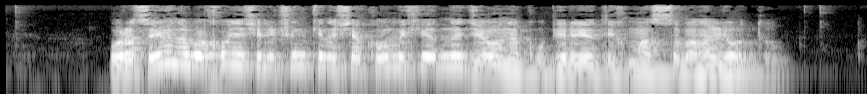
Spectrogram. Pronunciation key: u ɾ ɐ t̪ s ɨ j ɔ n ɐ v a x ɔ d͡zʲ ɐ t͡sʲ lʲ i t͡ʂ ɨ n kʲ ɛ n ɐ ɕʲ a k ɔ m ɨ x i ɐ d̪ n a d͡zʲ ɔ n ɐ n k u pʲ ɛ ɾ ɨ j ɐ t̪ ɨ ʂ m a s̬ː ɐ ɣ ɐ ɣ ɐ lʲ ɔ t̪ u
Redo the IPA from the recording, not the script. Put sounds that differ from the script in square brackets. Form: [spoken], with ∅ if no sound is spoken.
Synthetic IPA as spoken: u ɾ ɐ t̪ s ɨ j ɔ n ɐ v a x ɔ d͡zʲ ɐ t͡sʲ lʲ i t͡ʂ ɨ n kʲ [i] n ɐ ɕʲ a k ɔ m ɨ x i ɐ d̪ n a d͡zʲ ɔ n ɐ [∅] k u pʲ ɛ ɾ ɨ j ɐ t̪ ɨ [x] m a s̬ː ɐ [v] ɐ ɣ ɐ lʲ ɔ t̪ u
